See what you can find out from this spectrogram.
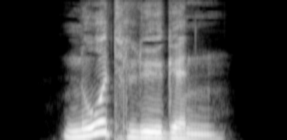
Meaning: plural of Notlüge
- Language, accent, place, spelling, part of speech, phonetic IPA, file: German, Germany, Berlin, Notlügen, noun, [ˈnoːtˌlyːɡn̩], De-Notlügen.ogg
